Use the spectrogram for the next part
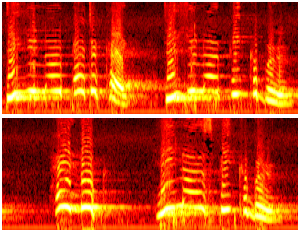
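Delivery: put-on high, loud-ish drunk's call across the restaurant; retold shouting. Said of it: "began shouting across the room".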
